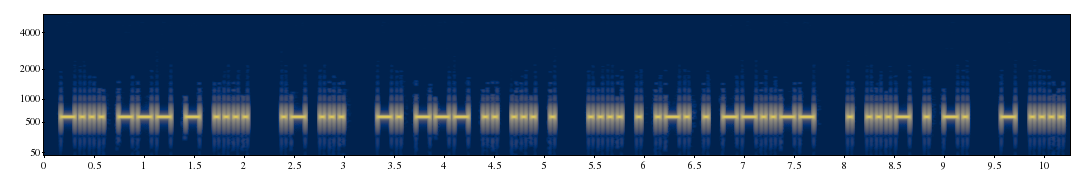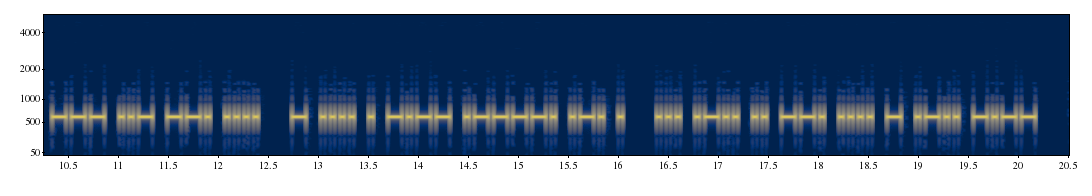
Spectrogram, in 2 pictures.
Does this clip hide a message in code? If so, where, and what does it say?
Yes: Morse code from 0.2 to 20.2 s, heard as a keyed tone, about 25 wpm, 600 Hz. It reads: BOTH AS NOISE HERE, EVEN THOUGH THEY'RE SLIGHTLY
